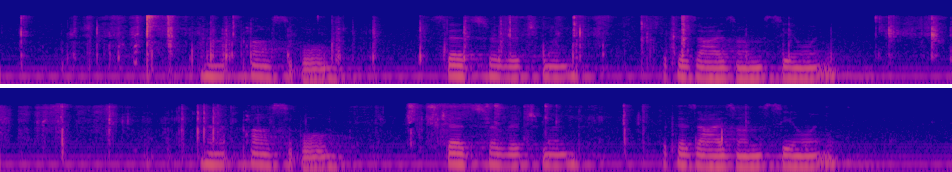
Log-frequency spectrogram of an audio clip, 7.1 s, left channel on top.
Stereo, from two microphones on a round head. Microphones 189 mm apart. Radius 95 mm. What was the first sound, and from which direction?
A woman speaking, 20° right (ahead or behind).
